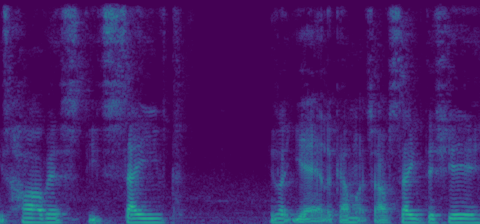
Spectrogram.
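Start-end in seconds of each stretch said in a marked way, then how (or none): none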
